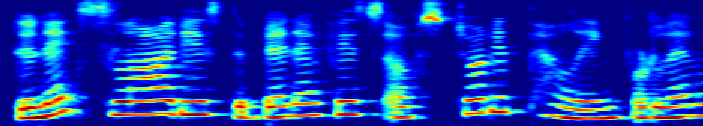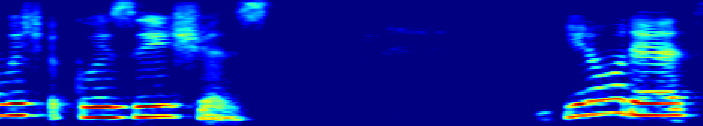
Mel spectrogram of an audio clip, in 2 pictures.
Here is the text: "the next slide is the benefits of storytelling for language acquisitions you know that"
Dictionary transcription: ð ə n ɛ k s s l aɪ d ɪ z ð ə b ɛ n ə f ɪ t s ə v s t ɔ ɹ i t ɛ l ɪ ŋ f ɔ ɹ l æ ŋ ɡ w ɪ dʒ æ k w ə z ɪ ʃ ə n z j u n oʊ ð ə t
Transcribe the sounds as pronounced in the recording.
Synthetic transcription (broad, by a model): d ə n ɛ k s s l aɪ d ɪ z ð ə b ɛ n ə f ɪ t s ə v s t ɔ ɹ i t ɛ l ɪ ŋ f ɔ ɹ l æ ŋ ɡ w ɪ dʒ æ k w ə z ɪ ʃ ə n s j u n oʊ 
